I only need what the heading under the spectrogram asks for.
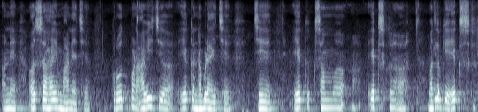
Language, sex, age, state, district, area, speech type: Gujarati, male, 30-45, Gujarat, Rajkot, urban, spontaneous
